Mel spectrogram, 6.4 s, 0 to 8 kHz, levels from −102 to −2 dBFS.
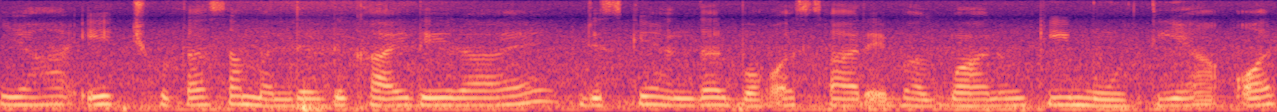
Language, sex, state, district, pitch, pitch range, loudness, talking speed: Hindi, female, Chhattisgarh, Bilaspur, 195 Hz, 185-205 Hz, -17 LUFS, 150 wpm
